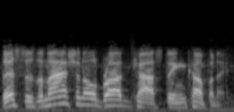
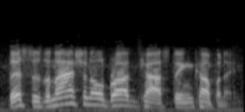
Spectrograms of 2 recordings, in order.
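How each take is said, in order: Both takes have the same delivery.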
